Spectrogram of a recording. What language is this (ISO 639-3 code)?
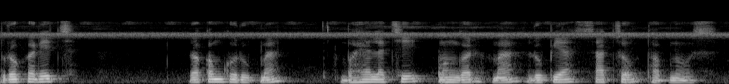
nep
